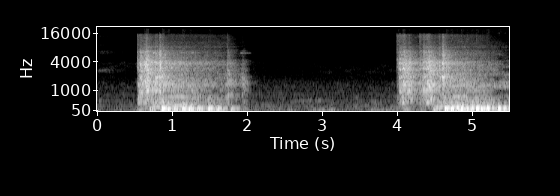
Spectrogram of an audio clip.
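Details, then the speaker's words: 110cc Chinese ATV single-cylinder after the intermittent-spark repair. It fires up promptly twice and runs with a quick, even beat; starts and runs normally. "So this how it looks finally. High starts and works."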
